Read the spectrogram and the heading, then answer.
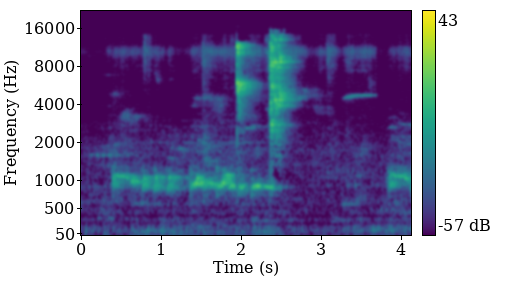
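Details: Zebra dove cooing in a house yard: one long, stuttering, low rolling phrase, then a burst of loud high chirps from a smaller bird, and another coo starting at the end.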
